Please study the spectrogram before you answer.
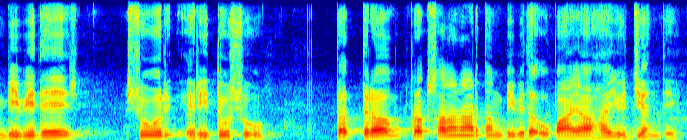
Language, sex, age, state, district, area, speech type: Sanskrit, male, 18-30, West Bengal, Paschim Medinipur, urban, spontaneous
